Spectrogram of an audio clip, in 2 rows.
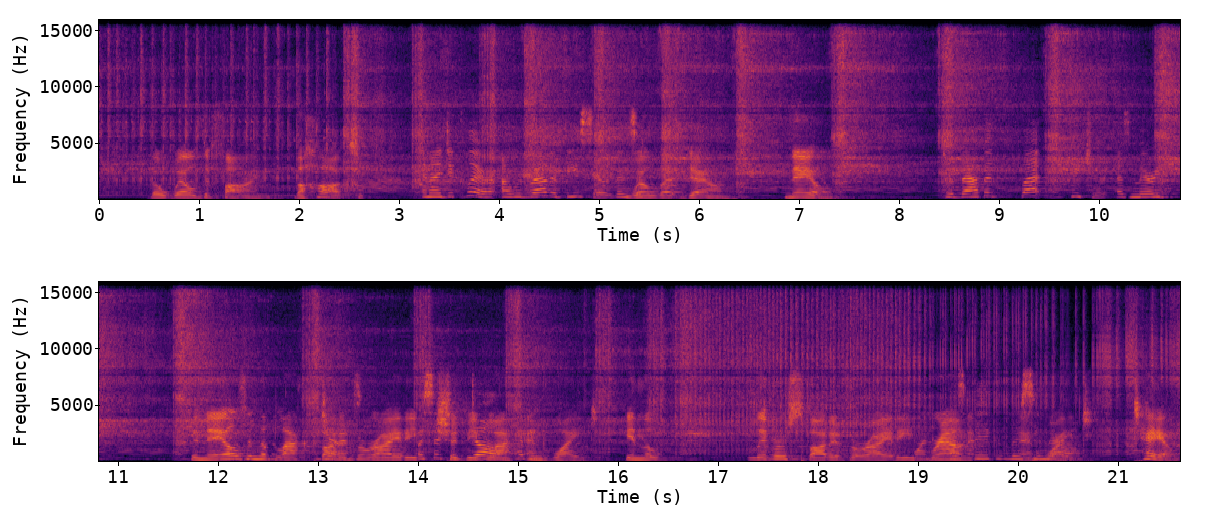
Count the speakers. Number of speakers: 2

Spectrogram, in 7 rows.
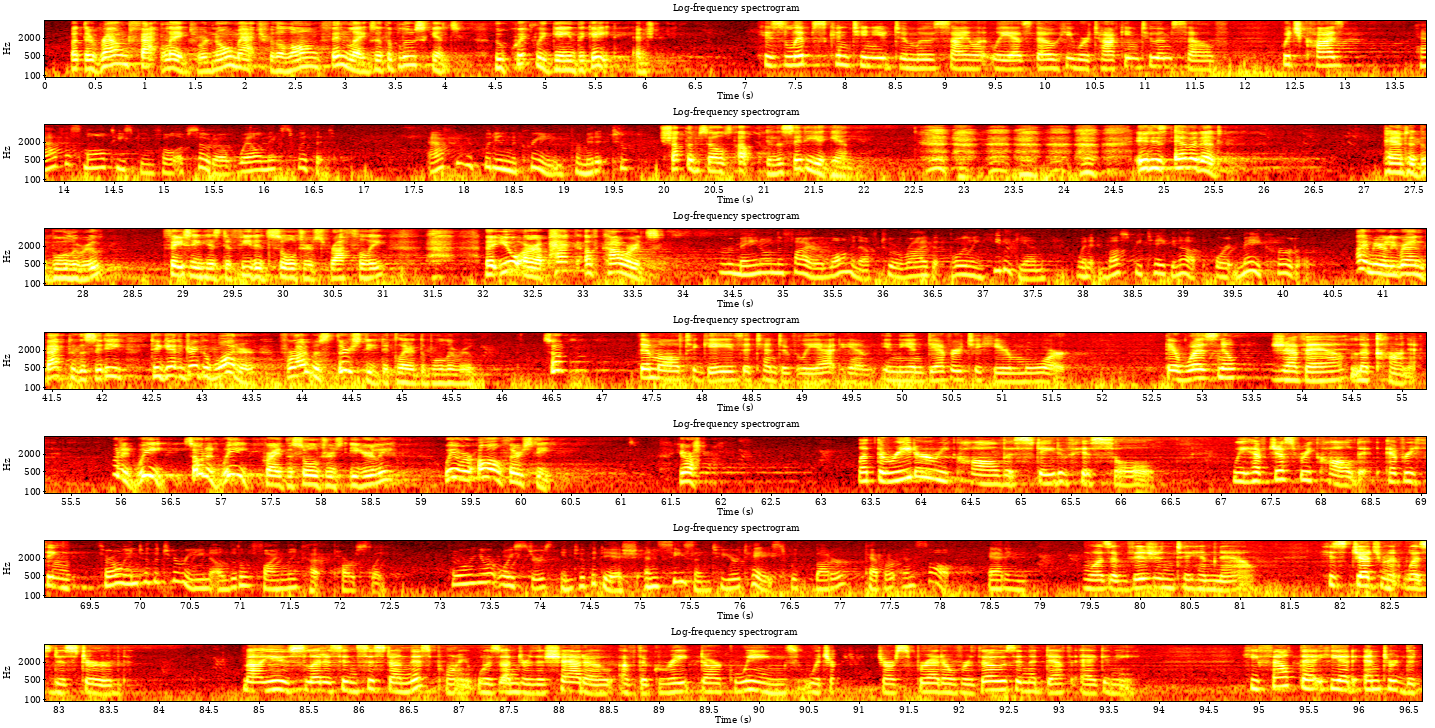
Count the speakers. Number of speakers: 3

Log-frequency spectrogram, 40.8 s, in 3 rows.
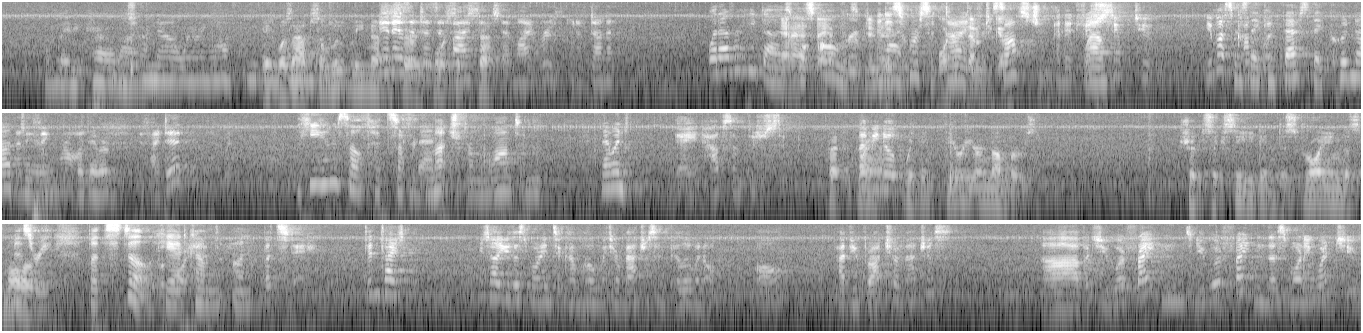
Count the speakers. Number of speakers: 9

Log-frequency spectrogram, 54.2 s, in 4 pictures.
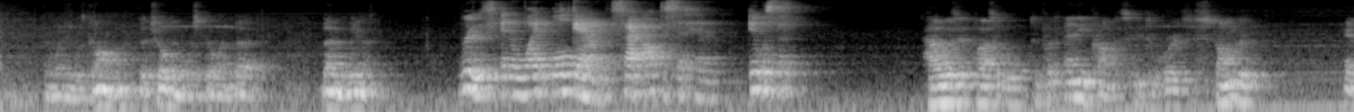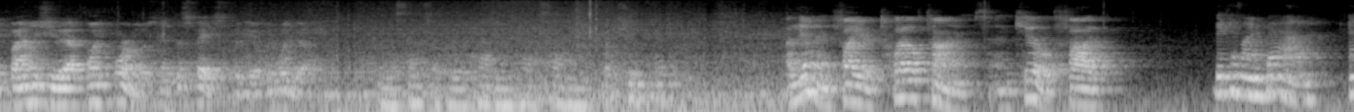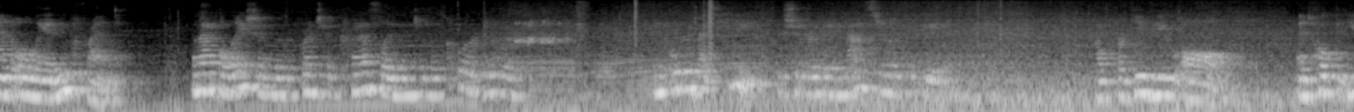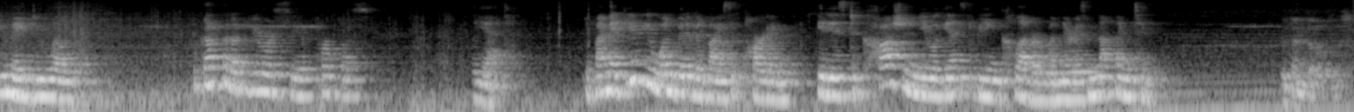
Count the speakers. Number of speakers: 9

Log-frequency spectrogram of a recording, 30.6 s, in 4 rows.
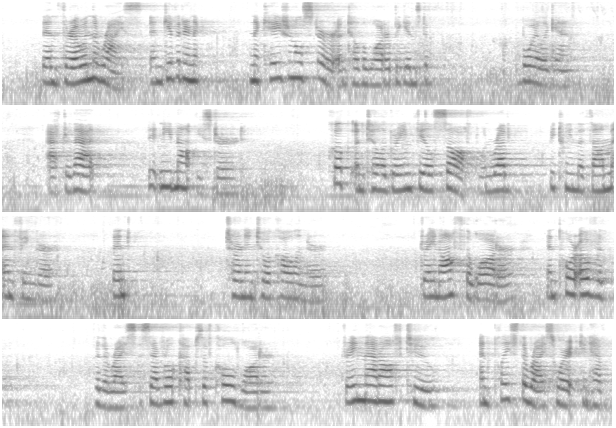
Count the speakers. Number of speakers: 1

